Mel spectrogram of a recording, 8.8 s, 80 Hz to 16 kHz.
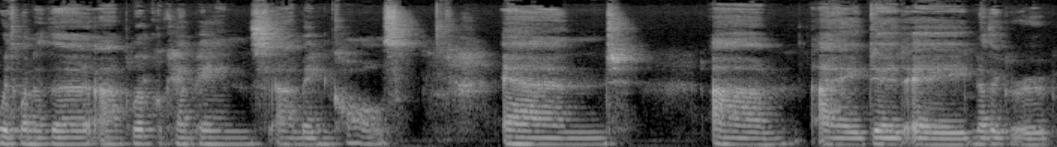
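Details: Adult woman with upper motor neuron onset ALS, a slow progressor almost 3 years into the disease, with worsening spasticity and breathing episodes; trying to talk louder and expects to lose her voice; dysarthria in ALS (upper motor neuron onset).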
